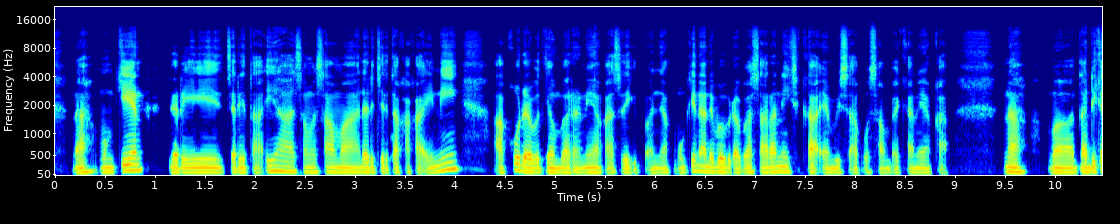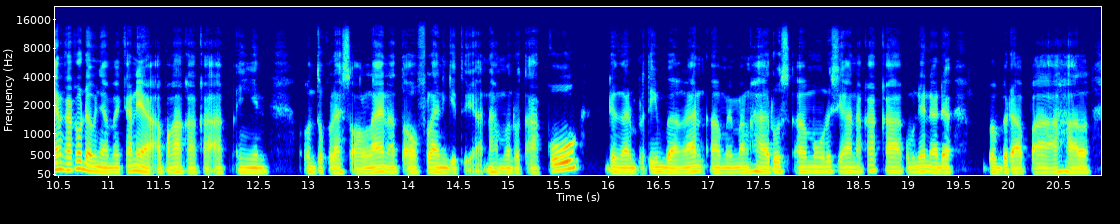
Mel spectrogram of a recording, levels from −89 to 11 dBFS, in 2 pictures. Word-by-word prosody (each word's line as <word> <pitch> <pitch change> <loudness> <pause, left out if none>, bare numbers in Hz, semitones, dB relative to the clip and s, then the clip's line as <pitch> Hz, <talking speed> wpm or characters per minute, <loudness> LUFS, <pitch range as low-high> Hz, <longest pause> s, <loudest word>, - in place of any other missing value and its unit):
Nah, 100 +3 0
mungkin, 135 +8 +3 0.2
dari 100 0 +2
cerita 100 -1 -3
iya 125 -2 0
sama-sama, 105 -2 -1
dari 105 0 +1
cerita - - -3
Kakak - - -5
ini, 155 - 0 0.3
aku 150 - -1
dapat 100 -1 +3
gambarannya 95 0 +1
ya - - -3
Kak 90 - -3
sedikit 100 -3 -5
banyak, 95 +2 -4
mungkin 100 +5 -2
ada 110 - +2
beberapa 100 -2 +1
saran 110 +2 0
nih 110 -1 -3
Kak - - -1
yang 95 - -2
bisa 95 0 -3
aku 90 -1 -8
sampaikan 90 -1 -6
ya 95 0 -4
Kak. - - -12 0.6
Nah, 105 -2 +4 0.2
me 95 0 +1
tadi 105 +2 +2
kan 160 +8 +4
Kakak 160 +2 +4
sudah 130 - +5
menyampaikan 100 +2 +2
ya, 110 -6 +5
apakah 100 +3 +1
Kakak 100 -2 -3
a 105 - 0 0.2
ingin 100 0 0 0.3
untuk 105 -2 -2
les 100 +2 -1
online 105 +4 +2
atau 100 -1 0
offline 105 0 +1
gitu 95 -1 -5
ya, - - -5
nah 105 - 0
menurut 95 -2 -2
aku, 145 - +4 0.2
dengan 100 -2 +2
pertimbangan, 110 +1 +1
e - - -4
memang 100 +2 0
harus, 115 0 +1
e - - -5
mengurusi 115 +1 -1
anak 110 +1 -2
Kakak, 110 -4 -1
kemudian 110 +3 0
ada 100 -1 +2 0.3
beberapa 100 -1 +1
hal, 100 -3 +1
105 Hz, 185 wpm, -24 LUFS, 100-110 Hz, 0.6 s, sudah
